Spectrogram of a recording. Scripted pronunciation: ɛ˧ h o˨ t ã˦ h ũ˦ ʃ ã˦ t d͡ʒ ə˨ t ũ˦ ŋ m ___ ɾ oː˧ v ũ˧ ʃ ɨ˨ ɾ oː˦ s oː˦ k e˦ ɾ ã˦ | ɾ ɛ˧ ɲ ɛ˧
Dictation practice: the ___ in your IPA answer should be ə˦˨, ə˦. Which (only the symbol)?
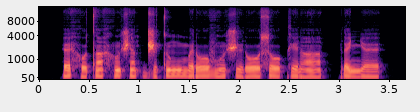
ə˦˨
